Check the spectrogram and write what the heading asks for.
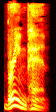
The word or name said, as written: brainpan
